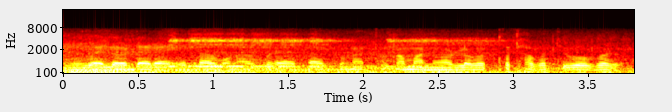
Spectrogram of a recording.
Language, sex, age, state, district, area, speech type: Assamese, male, 18-30, Assam, Kamrup Metropolitan, urban, spontaneous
